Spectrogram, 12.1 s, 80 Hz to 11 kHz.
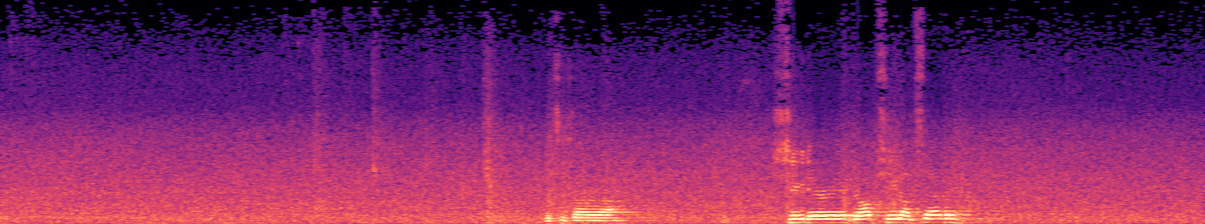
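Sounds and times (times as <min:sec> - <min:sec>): air-filtering machines rushing: 0:00.0 - 0:12.0.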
